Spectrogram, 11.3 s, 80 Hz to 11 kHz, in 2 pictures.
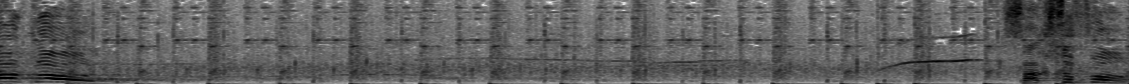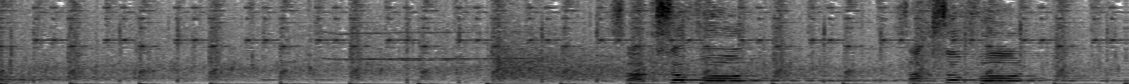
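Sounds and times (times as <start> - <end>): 
audience clapping in rhythm as band musicians are introduced: 0.0 - 11.2
speech: 5.2 - 5.8, 8.8 - 9.6, 10.4 - 11.0.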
